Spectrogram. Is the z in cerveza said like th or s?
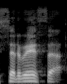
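th. It is said with a Spain-style th sound.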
